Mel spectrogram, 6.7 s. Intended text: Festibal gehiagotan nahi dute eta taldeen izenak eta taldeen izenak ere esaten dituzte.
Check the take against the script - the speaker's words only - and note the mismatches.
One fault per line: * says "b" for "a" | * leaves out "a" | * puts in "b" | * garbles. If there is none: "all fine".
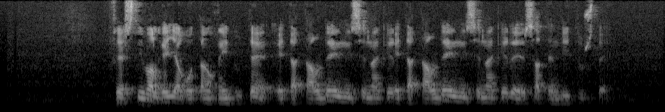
all fine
